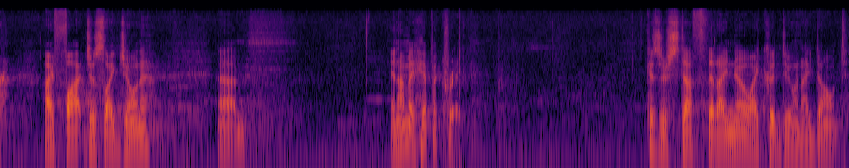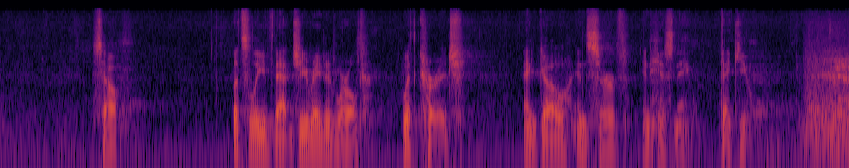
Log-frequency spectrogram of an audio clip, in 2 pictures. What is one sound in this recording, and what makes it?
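A middle-aged man speaks calmly through a microphone in a large echoing hall.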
